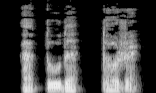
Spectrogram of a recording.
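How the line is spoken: Whisper. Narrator (Russian): прошептал пленный

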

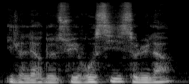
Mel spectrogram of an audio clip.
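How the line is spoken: Low voice. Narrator (French): Sholmes dit à voix basse

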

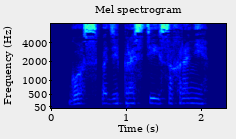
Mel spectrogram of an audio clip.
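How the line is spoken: Muttered into beard. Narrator (Russian): пробормотал себе в бороду

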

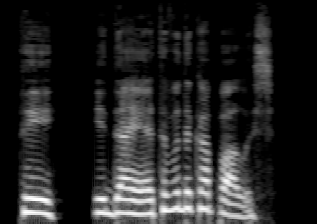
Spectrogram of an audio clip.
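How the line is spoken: Joyless snort. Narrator (Russian): невесело хмыкнул Грис

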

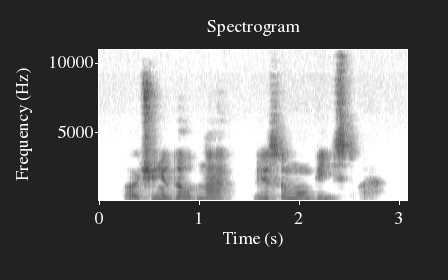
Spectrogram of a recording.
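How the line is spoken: Gloomy. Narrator (Russian): мрачно произнес он

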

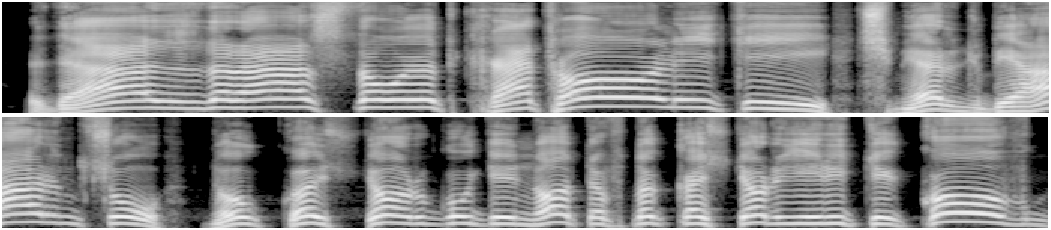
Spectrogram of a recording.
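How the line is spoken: Crowd shouting loudly. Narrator (Russian): громко кричала толпа

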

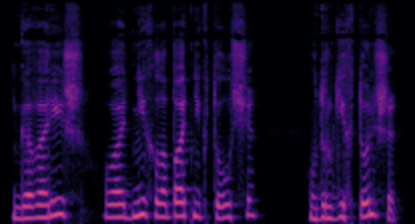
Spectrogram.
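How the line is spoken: Plain. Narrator (Russian): спросил он

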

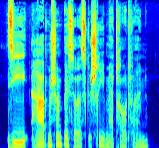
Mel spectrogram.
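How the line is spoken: Hesitant. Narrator (German): setzte sie etwas zögernd hinzu

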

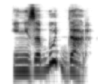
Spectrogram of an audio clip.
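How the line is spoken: Snorting. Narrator (Russian): хмыкнул

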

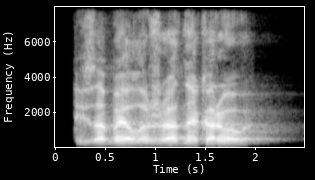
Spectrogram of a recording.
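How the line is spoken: Gloomy statement. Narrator (Russian): мрачно констатировал Енох

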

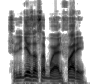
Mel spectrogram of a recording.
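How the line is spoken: Growl. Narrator (Russian): прорычал

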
